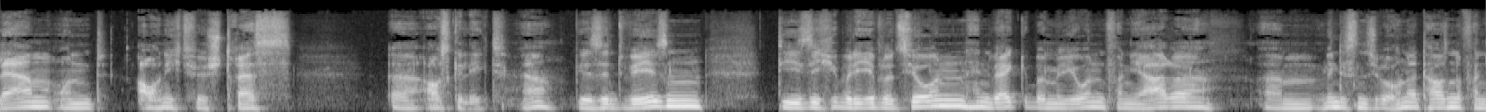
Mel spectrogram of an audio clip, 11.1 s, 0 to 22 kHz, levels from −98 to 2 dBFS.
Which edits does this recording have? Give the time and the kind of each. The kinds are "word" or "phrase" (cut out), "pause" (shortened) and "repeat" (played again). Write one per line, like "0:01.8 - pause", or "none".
none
